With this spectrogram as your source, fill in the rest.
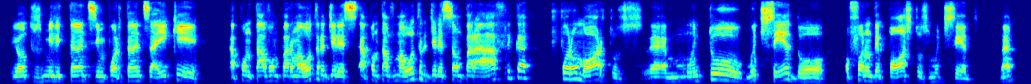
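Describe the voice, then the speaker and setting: At a fairly slow pace, a man speaks with a normal speaking voice. His pitch is medium, with ordinary variation. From São Paulo, Brazil (east zone). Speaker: professor. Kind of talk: guest talk in discussion circle.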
